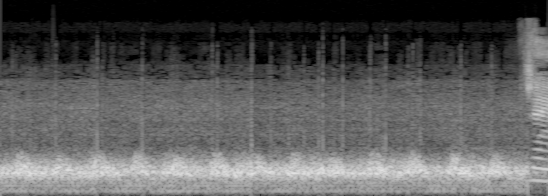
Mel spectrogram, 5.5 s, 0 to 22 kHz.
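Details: Pregnant woman using a home fetal Doppler with gel, heard on her third attempt: rapid, regular whooshing pulses, a fetal heartbeat at about 150 beats per minute.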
